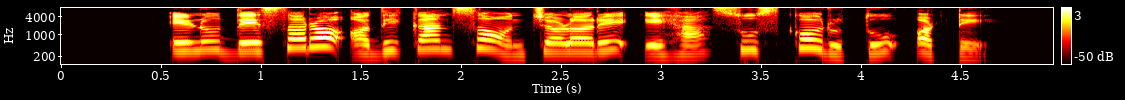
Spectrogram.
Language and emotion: Odia, neutral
